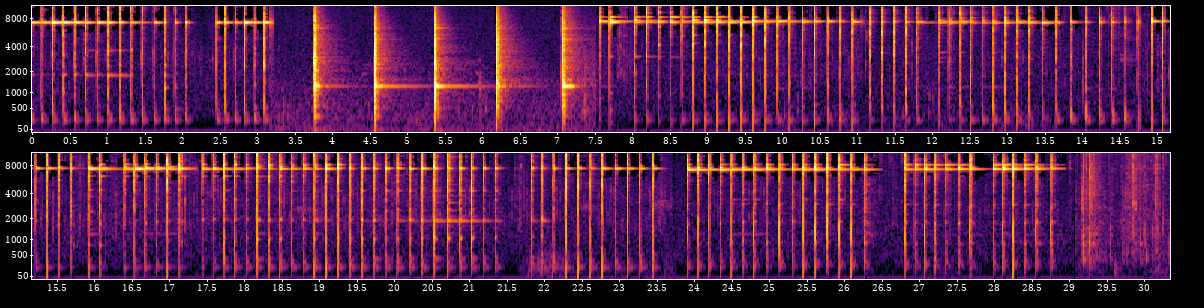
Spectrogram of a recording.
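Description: Steel T-post fence posts being driven into the ground with a six-pound axe head used as a sledgehammer: sharp metallic clangs with a ringing tone from the post. A few slower blows come about four to seven seconds in, then fast, even runs of strikes broken by brief abrupt breaks.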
